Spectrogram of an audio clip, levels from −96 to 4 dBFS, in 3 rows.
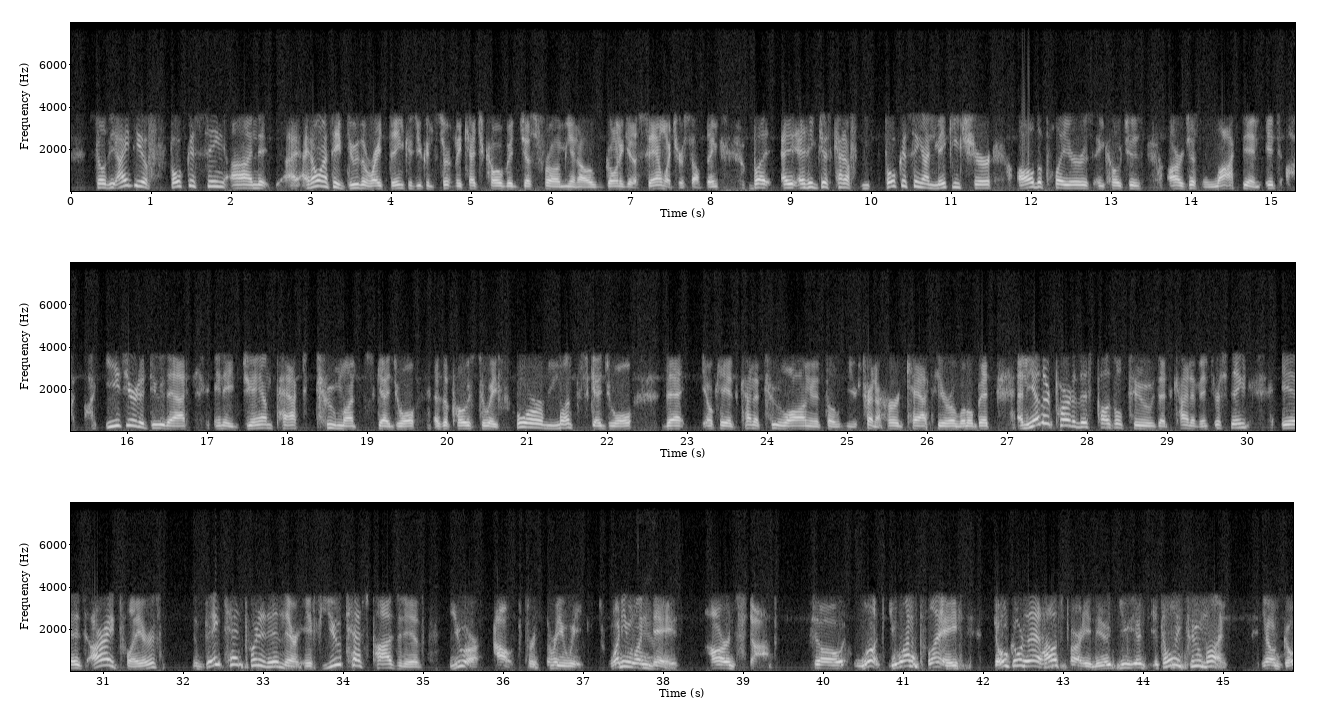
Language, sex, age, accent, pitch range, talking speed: English, male, 40-59, American, 135-210 Hz, 190 wpm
